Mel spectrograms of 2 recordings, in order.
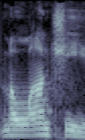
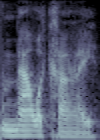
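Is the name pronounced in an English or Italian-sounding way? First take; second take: Italian; English. First: The name is given an Italian-sounding pronunciation. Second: The name is given its usual English pronunciation. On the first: It is a joke pronunciation. The speaker calls it wrong. "the Italian prophet" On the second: It is the real pronunciation. The speaker calls it right. "It's Malachi"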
